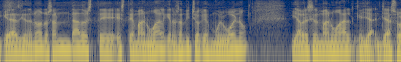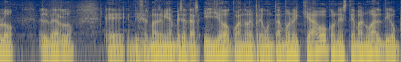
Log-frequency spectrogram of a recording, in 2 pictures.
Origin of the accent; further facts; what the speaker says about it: Agudo, Castilla-La Mancha, Spain; la pueda impartir en mi pueblo, en Agudo.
